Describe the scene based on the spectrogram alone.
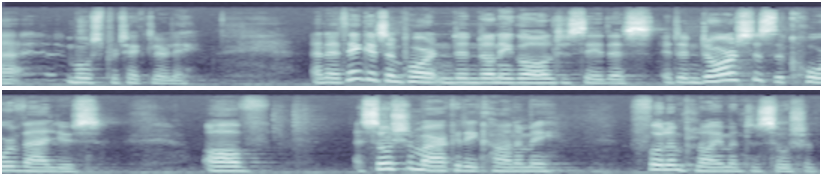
A woman with an accent giving a speech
